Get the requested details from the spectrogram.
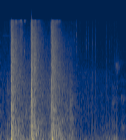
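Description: Three loud rifle shots ring out in quick succession, each echoing briefly.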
